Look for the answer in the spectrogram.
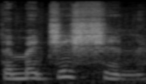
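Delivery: ordinary delivery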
